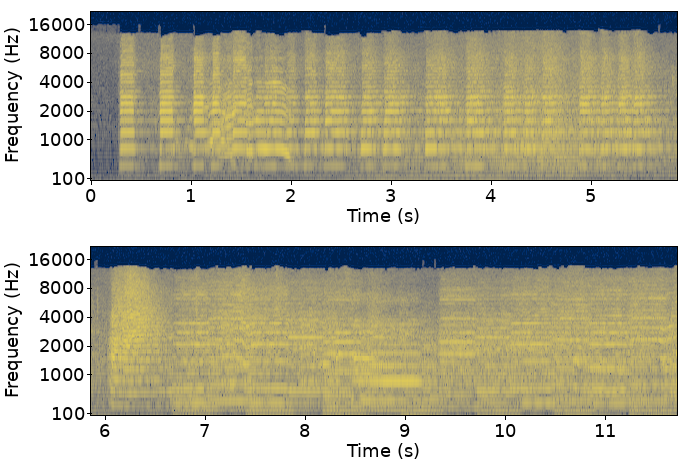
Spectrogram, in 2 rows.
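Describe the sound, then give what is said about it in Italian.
Car horns honk over and over in a dense, overlapping chorus, loud, some in short rhythmic toots and others held long, with a narrating voice running underneath, from an endless convoy of Calais fans' cars heading to Paris and the Stade de France. “Cinque treni speciali, 12 pullman, un corteo infinito di macchine.”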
